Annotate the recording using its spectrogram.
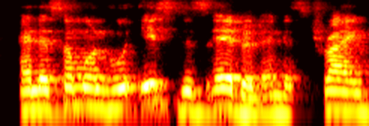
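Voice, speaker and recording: A man is speaking. He has a German accent. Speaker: YouTuber. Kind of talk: casual chat.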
